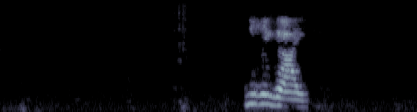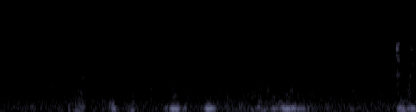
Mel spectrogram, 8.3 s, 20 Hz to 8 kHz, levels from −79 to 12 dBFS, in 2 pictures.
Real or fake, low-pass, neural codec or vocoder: real; 7.2 kHz; none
